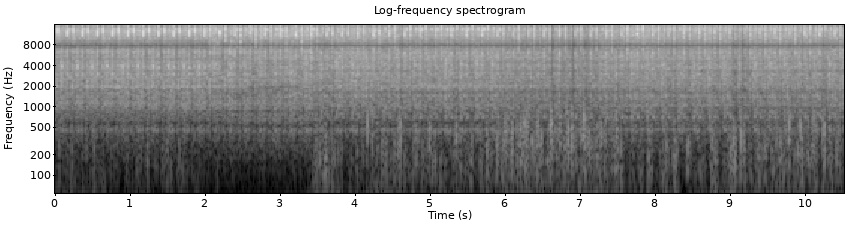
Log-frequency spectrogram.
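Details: 2004 Ford F150 5.4L 3V at idle: rapid, uneven slapping tick about twice a second, timing chains slapping the engine block because the tensioners failed; fixed by replacing cam phasers, timing chains and tensioners.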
